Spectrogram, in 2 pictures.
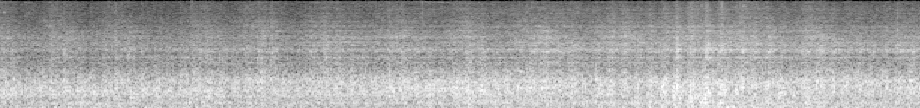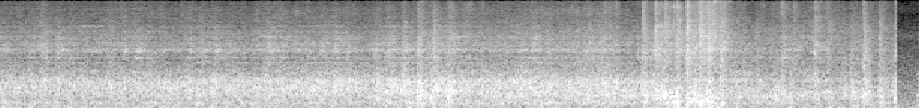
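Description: Onboard the Godavari Express passenger train running on rails between Visakhapatnam and Hyderabad, a loud, continuous rumble with steady wheel clatter and a brief sharper burst near the end.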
